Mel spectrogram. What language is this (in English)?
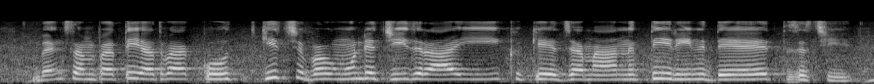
Maithili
